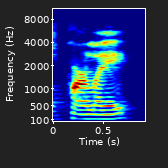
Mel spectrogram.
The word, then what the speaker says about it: Parler: It's called, I don't know if they pronounce themselves, parler, the French verb to speak. Parlez-vous français, mademoiselle? Or parler, P-A-R-L-E-R, the way we would pronounce it in English, parler.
